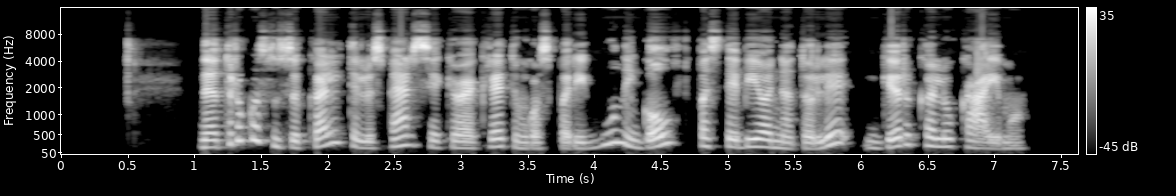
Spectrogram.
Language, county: Lithuanian, Šiauliai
